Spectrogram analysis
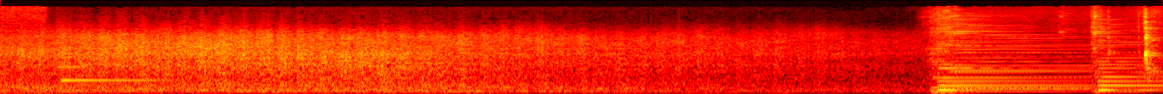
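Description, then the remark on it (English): Steady, dense rumble and hiss of a moving train heading to the ski town of San Moritz, then two loud tonal horn-like blasts near the end, the second short. No one speaks. “You join me today as we board the train heading off to San Moritz.”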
